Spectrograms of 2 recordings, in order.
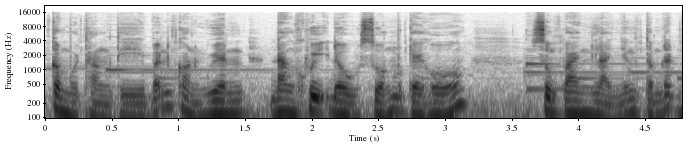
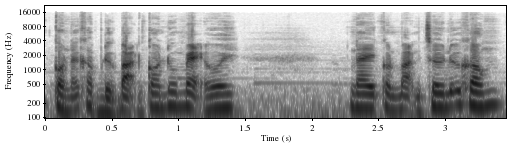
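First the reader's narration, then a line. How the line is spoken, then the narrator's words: Sobbing child. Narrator (Vietnamese): Những lời phát ra từ miệng đứa trẻ đang thút thít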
